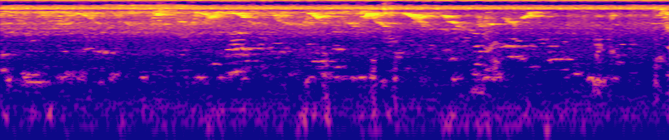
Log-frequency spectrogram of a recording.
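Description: Small birds chirping faintly: many short, quickly falling high chirps repeating throughout, over a low outdoor background rumble.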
